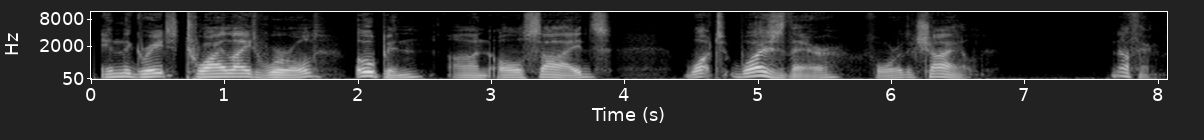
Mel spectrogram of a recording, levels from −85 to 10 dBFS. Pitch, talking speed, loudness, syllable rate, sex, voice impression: 130 Hz, 120 wpm, -19 LUFS, 3.5 syllables/s, male, masculine, middle-aged, thick, tensed, powerful, bright, raspy, mature, friendly, wild, lively, slightly strict, intense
